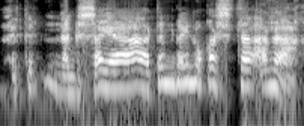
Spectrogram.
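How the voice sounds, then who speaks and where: A man voicing a kindly, delighted old father in a radio drama, with slow, drawn-out words. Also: very high voice, creaky, sharp tone, husky, voice pushed up, full character voice. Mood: pleased, tender.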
